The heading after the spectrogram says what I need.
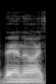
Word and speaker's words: Van Nuys: That's how you say it, Van Nuys. I said Van Nuys.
